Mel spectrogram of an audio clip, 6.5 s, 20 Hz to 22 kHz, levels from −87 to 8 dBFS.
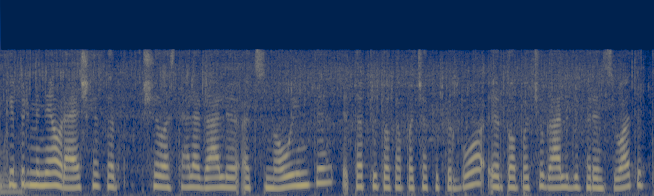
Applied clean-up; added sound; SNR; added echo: none; Sink (filling or washing) / Water tap, faucet; 17 dB; none.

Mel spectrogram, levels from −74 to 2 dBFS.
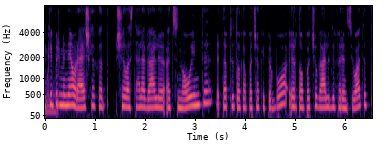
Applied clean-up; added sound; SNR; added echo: none; none; none; none.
